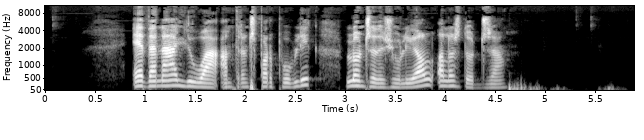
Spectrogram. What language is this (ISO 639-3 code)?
cat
